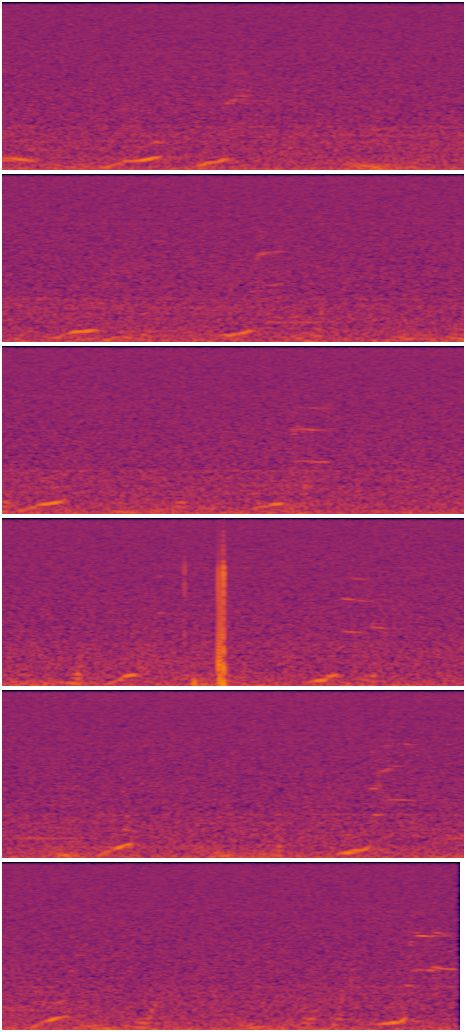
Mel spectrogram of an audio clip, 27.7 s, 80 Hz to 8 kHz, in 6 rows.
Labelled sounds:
2.3	2.5	humpback whale, 1.3 to 1.6 kHz
7.2	7.5	humpback whale, 1.8 to 2.2 kHz
12.2	12.6	humpback whale, 0.86 to 2.1 kHz
17.3	17.6	humpback whale, 1.9 to 2.1 kHz
22.3	22.6	humpback whale, 1.0 to 2.2 kHz
27.2	27.6	humpback whale, 1.1 to 2.6 kHz

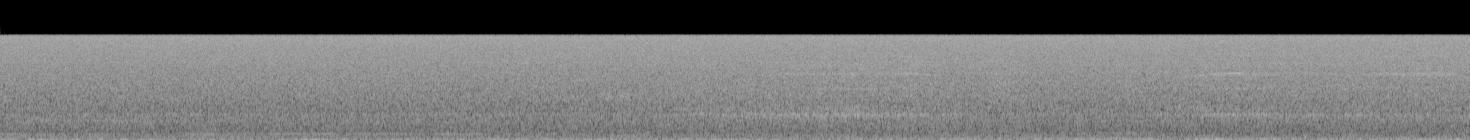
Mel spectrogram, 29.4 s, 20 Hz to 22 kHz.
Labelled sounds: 24.4	24.9	vessel noise, 2.5 to 2.6 kHz

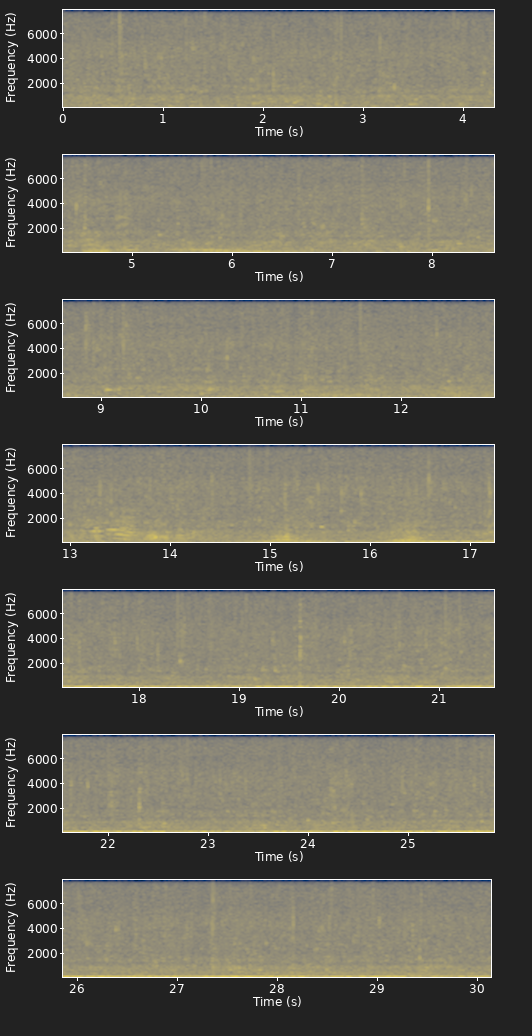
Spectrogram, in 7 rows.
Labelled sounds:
13.4	13.6	humpback whale, 1.0 to 1.3 kHz

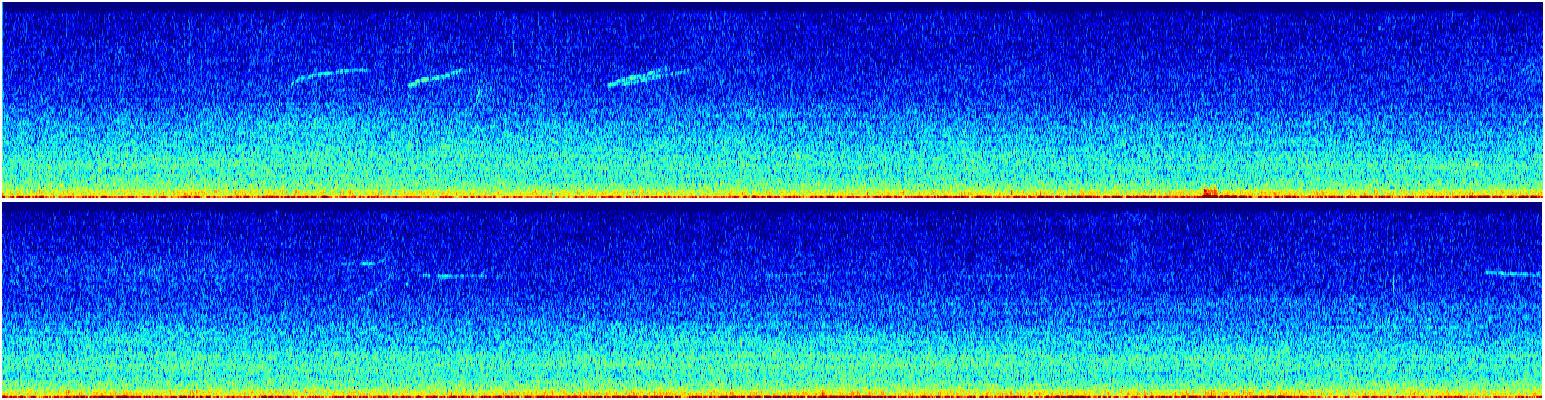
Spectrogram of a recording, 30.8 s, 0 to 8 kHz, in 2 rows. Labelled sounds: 6.0	6.8	killer whale, 4.4 to 5.4 kHz

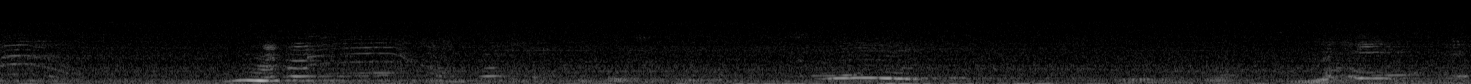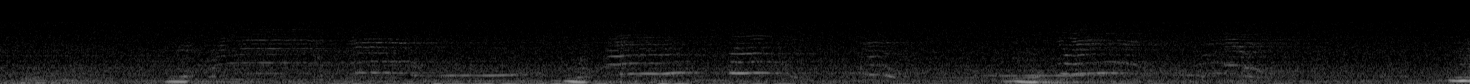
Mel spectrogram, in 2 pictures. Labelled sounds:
0.0	0.5	humpback whale, 0.80 to 2.5 kHz
2.9	4.2	humpback whale, 0.96 to 2.8 kHz
8.6	8.9	humpback whale, 2.3 to 2.5 kHz
13.5	13.9	humpback whale, 1.6 to 2.6 kHz
17.0	17.5	humpback whale, 0.96 to 3.1 kHz
18.2	18.8	humpback whale, 1.0 to 3.4 kHz
20.7	21.5	humpback whale, 0.80 to 2.6 kHz
22.0	22.5	humpback whale, 1.5 to 3.8 kHz
23.4	23.7	humpback whale, 2.6 to 2.8 kHz
25.3	27.3	humpback whale, 0.80 to 3.2 kHz

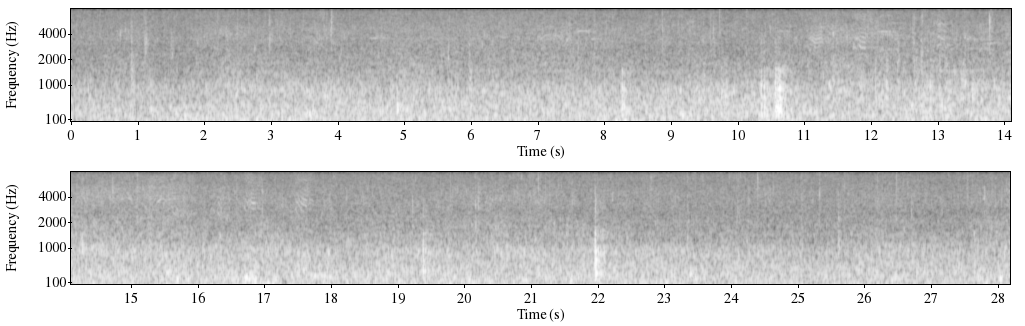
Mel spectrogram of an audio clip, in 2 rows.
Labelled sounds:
7.1	7.9	Pacific white-sided dolphin, 3.5 to 4.4 kHz
11.0	11.3	Pacific white-sided dolphin, 3.4 to 3.8 kHz
12.1	12.5	Pacific white-sided dolphin, 3.8 to 5.5 kHz
21.9	22.2	croaking sound likely from a nearby submerged object, 1.5 to 1.7 kHz

